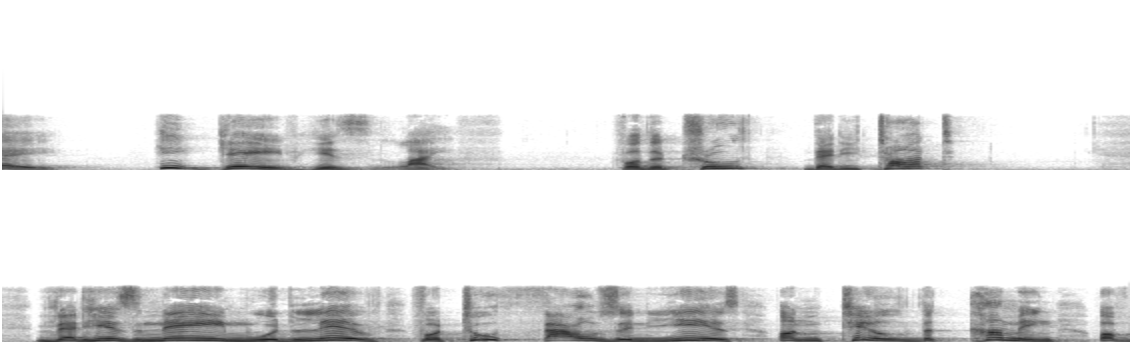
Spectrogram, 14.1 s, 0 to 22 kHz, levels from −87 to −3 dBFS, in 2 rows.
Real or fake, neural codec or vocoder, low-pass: real; none; 7.2 kHz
